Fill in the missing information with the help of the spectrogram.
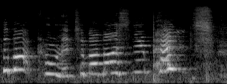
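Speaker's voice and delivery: very high, stammering frightened voice with giggles; scared cook. Acted. Cook asked to dig, very high stammering fright. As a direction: quaver it, heart thumping. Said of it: "the cook declared".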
